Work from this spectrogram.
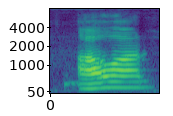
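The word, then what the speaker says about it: hour: আবার অনেক সময় আছে এইচ যুক্ত কোনো নাউন বা অ্যাডজেক্টিভ যদি থাকে এবং যদি তা সাইলেন্ট থাকে, যেমন honest, honourable, অনার, আওয়ার, এয়ার, অবশ্যই এখানে এই সাইলেন্ট থাকার কারণে তার আগে আমরা এন ইউজ করব।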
